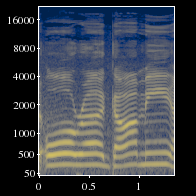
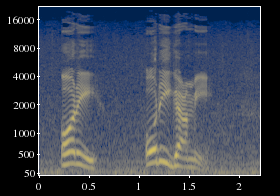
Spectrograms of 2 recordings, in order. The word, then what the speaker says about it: origami: way when i said aura gami i mean that's the way americans pronounce it but it's not how you pronounce it in japan so all that talk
